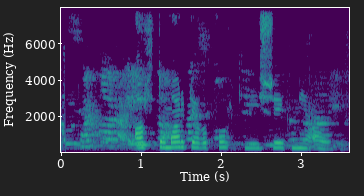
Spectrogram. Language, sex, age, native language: Icelandic, male, 18-19, Icelandic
